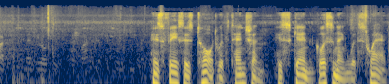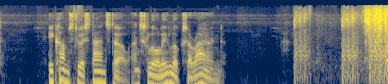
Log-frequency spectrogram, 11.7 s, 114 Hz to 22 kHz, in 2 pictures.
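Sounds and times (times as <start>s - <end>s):
speech: 2.3s - 6.0s, 6.6s - 9.2s
machine gun firing into a jungle: 10.2s - 11.6s.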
